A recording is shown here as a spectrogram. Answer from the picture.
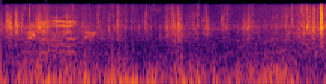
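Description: Wind buffeting the camera microphone in loud, uneven low rumbles, with faint voices of people standing nearby.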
